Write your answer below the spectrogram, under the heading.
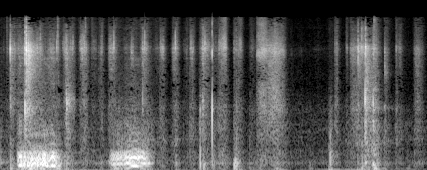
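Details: Two short rumbling growls come from Coconut, a two-month-old female Border Collie pup facing her reflection in a mirror indoors, over a background of hiss, rustling and faint tapping.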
